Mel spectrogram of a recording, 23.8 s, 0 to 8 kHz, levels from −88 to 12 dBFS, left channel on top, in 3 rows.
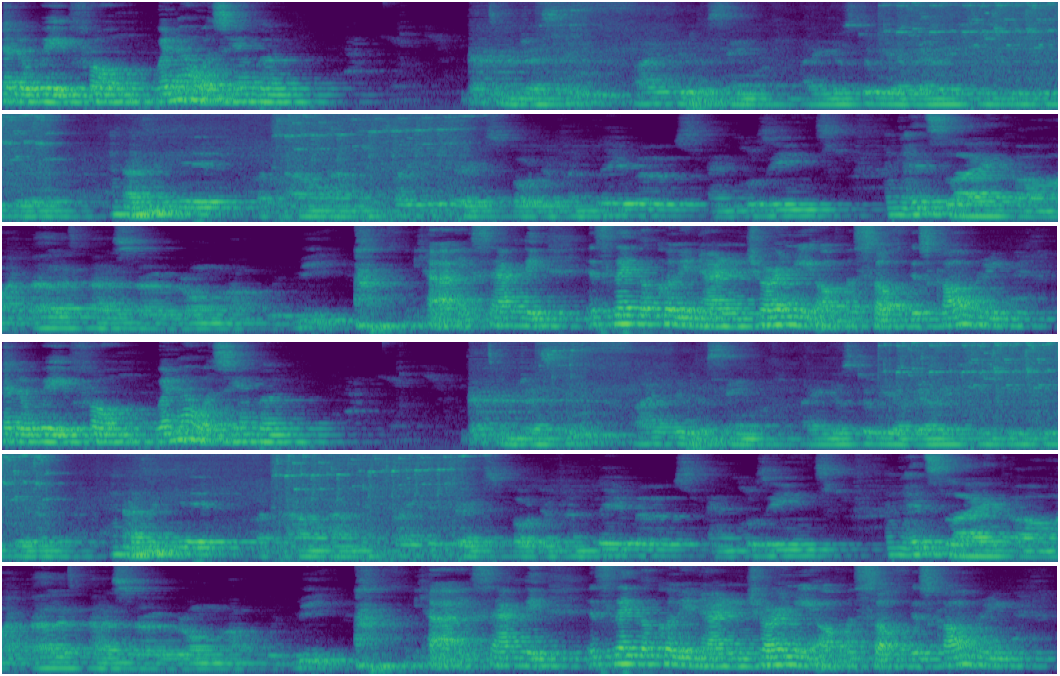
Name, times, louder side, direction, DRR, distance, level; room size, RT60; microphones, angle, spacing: voice 1, 0.0-2.1 8.7-9.1 14.5-14.9 18.5-23.5, equal, 25° left, -6 dB, 0.7 m, -21 dB
voice 2, 3.4-8.4 8.8-18.3, right 1 dB, 45° right, -5 dB, 0.7 m, -27 dB
sound 1, 3.5-11.6, right 3 dB, 20° right, 0.4 m, -33 dB
2.5 x 2.3 x 2.6 m, 0.97 s
head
